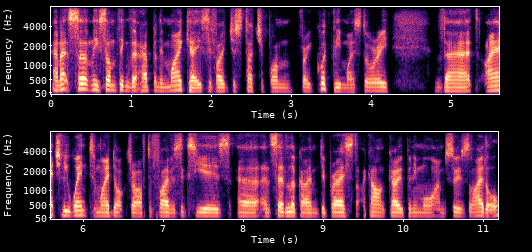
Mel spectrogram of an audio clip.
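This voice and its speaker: A man with a British accent speaks at a very fast pace with fairly even intonation. The sound is dry and close with no echo, and the background is quiet. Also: medium pitch for a man. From UK. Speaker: charity ambassador and former CEO. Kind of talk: talk to a group.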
